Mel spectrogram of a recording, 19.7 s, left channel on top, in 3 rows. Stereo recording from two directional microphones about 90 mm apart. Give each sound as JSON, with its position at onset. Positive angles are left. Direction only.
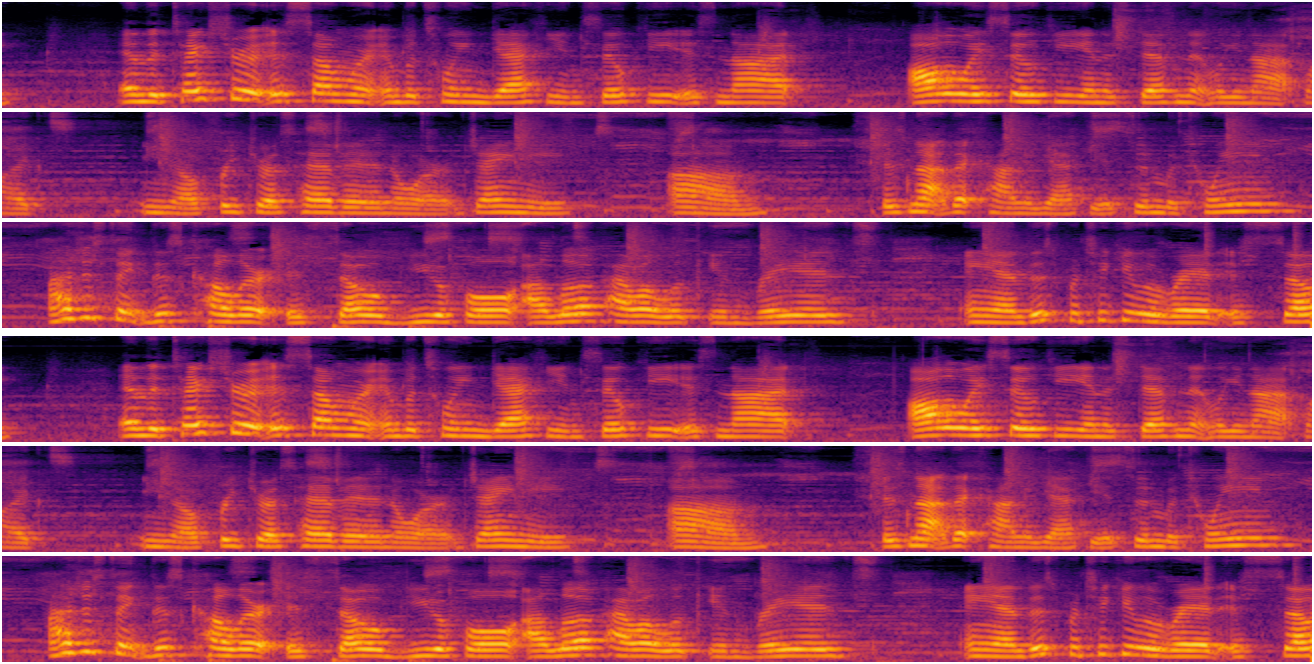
{"t": 0.6, "sound": "a woman's voice", "side_deg": 0}
{"t": 13.3, "sound": "speech", "side_deg": 0}
{"t": 16.8, "sound": "a woman's voice", "side_deg": -15}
